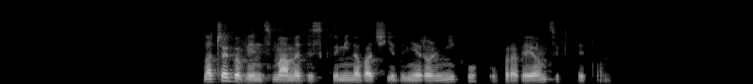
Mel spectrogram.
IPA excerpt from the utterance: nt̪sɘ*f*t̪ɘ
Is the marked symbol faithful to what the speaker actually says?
no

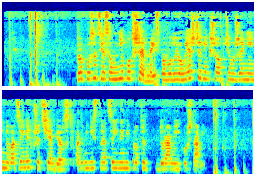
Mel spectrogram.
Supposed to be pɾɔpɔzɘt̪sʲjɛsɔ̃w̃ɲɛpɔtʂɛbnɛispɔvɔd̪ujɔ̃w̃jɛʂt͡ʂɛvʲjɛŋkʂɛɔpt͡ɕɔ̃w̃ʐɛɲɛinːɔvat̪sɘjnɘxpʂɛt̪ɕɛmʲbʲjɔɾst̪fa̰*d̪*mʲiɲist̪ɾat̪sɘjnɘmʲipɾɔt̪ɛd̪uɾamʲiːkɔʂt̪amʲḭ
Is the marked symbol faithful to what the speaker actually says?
yes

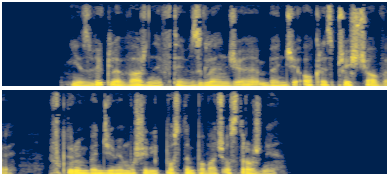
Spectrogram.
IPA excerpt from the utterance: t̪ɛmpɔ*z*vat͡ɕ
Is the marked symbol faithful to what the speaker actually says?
no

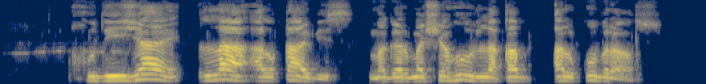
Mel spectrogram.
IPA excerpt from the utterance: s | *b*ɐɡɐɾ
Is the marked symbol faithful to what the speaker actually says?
no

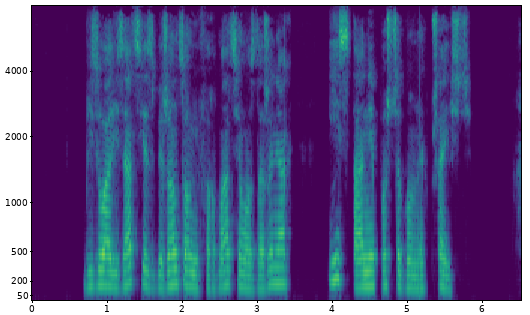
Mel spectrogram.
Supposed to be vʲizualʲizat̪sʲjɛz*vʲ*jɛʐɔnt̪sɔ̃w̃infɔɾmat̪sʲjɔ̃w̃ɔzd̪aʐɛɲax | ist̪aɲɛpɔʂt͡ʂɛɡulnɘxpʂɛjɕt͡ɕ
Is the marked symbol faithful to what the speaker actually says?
no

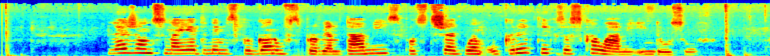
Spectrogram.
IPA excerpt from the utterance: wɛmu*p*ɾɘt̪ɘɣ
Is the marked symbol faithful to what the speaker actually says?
no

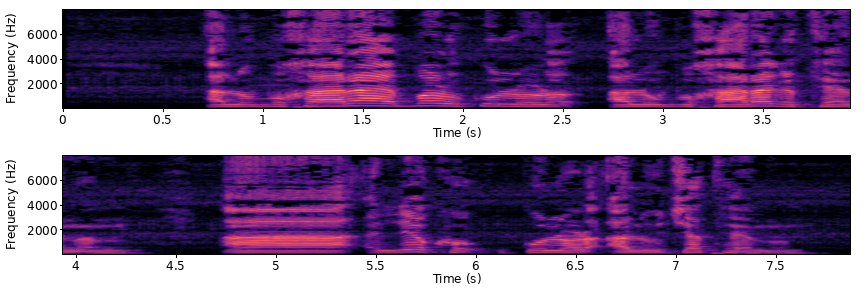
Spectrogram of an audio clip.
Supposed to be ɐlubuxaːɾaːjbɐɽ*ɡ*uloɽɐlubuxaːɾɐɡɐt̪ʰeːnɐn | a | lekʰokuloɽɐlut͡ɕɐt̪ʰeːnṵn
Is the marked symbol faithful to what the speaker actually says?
no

